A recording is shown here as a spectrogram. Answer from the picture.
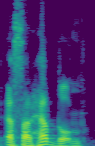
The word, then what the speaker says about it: Esarhaddon: But in Swedish, we say Esarheddon.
